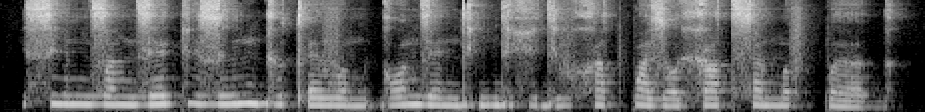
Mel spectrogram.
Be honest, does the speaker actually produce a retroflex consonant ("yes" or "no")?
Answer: no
